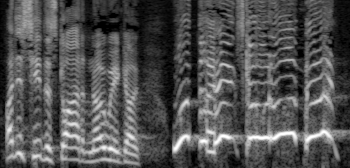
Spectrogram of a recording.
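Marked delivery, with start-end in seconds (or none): 1.3-3.4 very high, loud, drawn-out holler; mimicked panicked yell. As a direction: holler like a freaked-out bystander. Mimics startled man yelling out.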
